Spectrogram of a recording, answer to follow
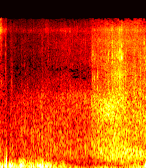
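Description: Small waves washing on a shingle beach, a hiss that swells about one and a half seconds in, with low rumbles of wind on the microphone.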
